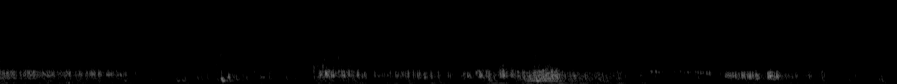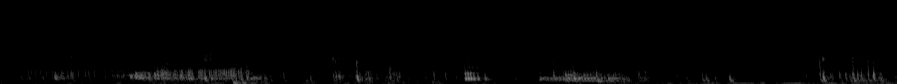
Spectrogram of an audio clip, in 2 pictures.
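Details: Repeated low gurgling, bubbling growls in bursts with short pauses from a girl's upset stomach with stomachache and diarrhea: loud borborygmi.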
